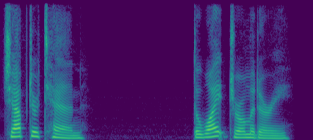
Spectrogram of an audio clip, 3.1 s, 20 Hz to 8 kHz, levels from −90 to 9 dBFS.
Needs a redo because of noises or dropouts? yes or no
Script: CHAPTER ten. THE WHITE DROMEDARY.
no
